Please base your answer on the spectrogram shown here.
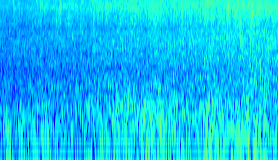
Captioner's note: heavy rain and thunder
